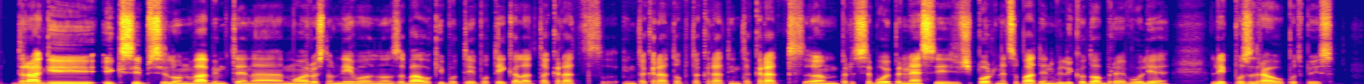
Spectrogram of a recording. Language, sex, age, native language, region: Slovenian, male, 18-29, Slovenian, Gorenjska region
